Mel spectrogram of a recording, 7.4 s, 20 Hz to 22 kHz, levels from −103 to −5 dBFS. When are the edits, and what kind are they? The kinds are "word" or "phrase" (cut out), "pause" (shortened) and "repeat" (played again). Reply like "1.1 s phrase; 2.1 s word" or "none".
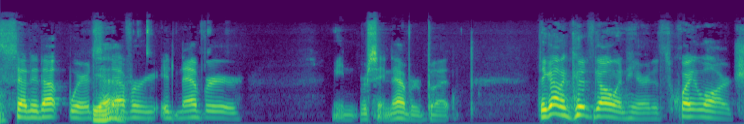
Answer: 1.7 s word; 3.6 s word; 5.9 s word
